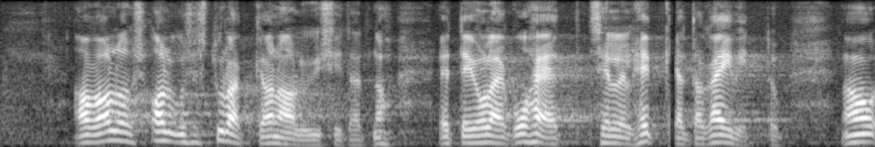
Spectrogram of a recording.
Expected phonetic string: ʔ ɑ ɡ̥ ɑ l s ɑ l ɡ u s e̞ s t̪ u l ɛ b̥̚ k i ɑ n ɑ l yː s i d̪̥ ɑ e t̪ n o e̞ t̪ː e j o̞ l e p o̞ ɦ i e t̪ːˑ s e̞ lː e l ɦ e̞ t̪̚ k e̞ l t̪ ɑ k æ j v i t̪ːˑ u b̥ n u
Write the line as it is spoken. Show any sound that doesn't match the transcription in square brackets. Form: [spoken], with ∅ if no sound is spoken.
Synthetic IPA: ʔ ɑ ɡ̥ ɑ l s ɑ l ɡ u s e̞ s t̪ u l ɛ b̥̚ k i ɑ n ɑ l yː s i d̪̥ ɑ e t̪ n o e̞ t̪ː e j o̞ l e [k] o̞ ɦ [e] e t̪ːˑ s e̞ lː e l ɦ e̞ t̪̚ k e̞ l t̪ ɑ k æ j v i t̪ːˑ u b̥ n [o]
